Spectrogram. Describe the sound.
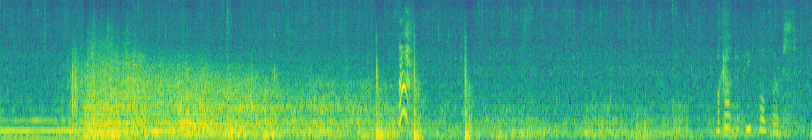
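Heavy, steady rain pours down after a second of quiet, with a deep thunder rumble beneath it, a few sharp thumps, and brief voices breaking through near the middle and end.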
